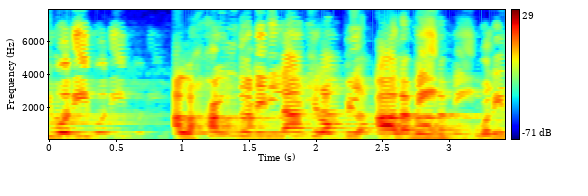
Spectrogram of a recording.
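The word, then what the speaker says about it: الحمد لله: গিয়ে আমরা কি বলি আলহামদুলিল্লাহি রাব্বিল আলামিন বলি না আলহামদু এই গলার ভেতর থেকে হে এটা উচ্চারণ করবেন আলহামদুলিল্লাহ এর মানে হচ্ছে সমস্ত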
